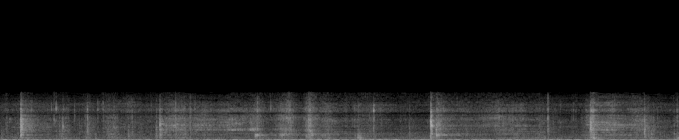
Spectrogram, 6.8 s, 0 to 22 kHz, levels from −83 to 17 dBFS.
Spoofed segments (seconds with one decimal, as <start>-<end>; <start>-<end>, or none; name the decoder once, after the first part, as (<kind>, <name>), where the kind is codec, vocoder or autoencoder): 2.3-5.4 (codec, SNAC)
